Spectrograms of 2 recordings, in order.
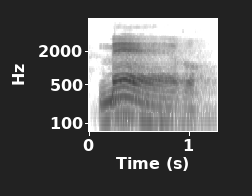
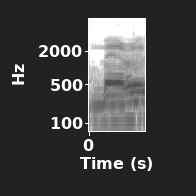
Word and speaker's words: mère: So because of this sign on top of the letter E, the pronunciation changes to E. So don't say peureux or mereux, no. It's père, mère.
